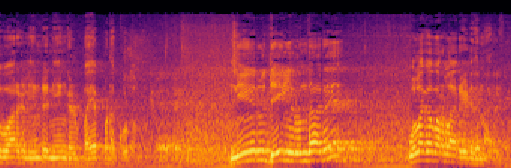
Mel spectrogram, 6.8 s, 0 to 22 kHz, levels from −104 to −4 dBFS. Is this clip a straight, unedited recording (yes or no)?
no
